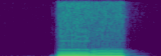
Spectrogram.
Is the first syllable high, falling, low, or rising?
low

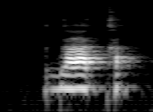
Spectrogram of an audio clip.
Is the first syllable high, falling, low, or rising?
low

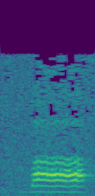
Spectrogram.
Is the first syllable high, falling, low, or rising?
high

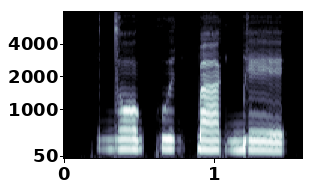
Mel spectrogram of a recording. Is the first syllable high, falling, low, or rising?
low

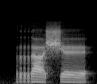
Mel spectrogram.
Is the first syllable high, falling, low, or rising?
falling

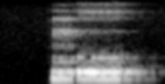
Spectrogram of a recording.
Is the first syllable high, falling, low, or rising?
low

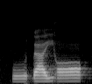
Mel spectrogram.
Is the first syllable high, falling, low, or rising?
low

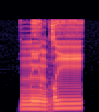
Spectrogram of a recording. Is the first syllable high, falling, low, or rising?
low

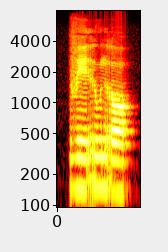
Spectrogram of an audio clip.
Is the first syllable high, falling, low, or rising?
high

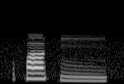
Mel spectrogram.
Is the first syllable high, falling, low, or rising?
high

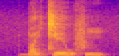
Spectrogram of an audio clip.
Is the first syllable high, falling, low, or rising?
low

